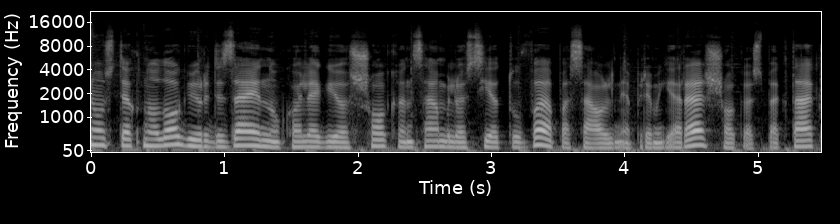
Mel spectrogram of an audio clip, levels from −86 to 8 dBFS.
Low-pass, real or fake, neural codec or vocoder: 19.8 kHz; real; none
